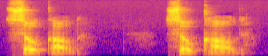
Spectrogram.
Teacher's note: pronounce the final d sound and put the emphasis or stress on the first syllable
